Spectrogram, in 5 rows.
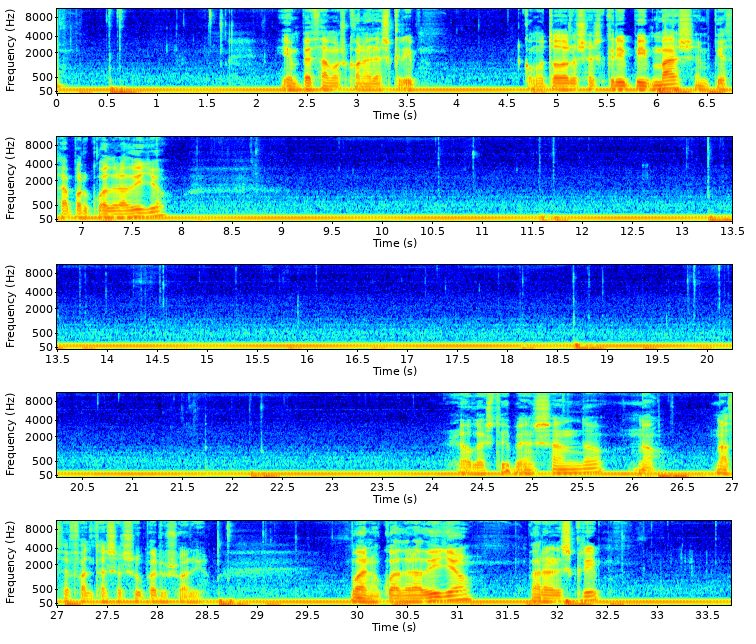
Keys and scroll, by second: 1.4 Delete, 6.8 shift+3, 14.0 i, 19.5 shift+3, 32.9 #.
